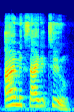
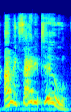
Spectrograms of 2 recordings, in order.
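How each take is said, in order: First: Said in the usual way. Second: Excited. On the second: Real, not acted. Greeting viewers on a live stream.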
